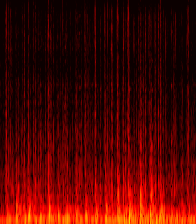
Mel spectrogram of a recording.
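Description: Long fingernails of both hands tap rapidly on the patterned lid of an empty, hollow clear plastic clamshell food container. The result is a dense, steady patter of short, hollow clicks with a low, thuddy body and almost no ring after each tap.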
